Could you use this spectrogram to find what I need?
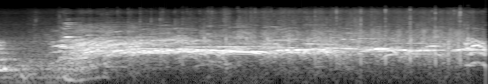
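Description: An electric guitar plays through loudspeakers.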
